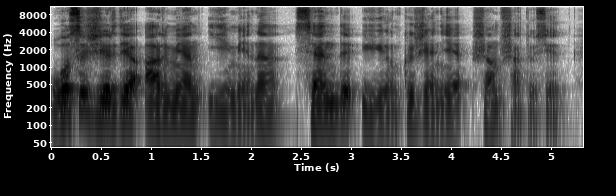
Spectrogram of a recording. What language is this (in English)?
Kazakh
